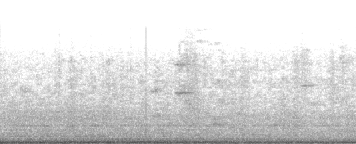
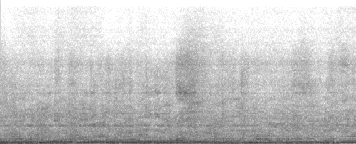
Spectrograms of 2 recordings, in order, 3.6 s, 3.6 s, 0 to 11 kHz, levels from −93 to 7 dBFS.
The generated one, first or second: second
